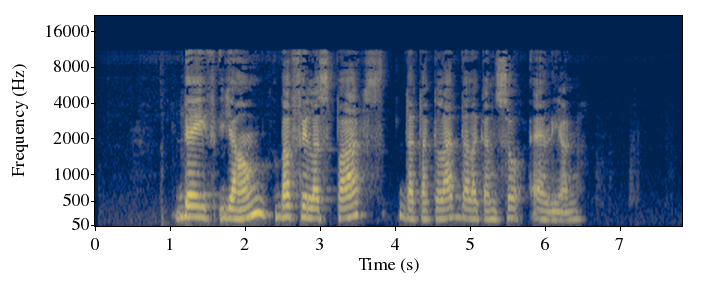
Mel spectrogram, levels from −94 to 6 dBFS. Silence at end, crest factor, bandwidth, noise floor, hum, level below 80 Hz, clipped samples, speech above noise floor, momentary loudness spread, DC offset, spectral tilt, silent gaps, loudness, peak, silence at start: 1.35 s; 20 dB; 11.5 kHz; -74 dBFS; none; -62 dBFS; under 0.1%; 55 dB; 15 LU; under 0.1%; -4.5 dB/octave; none; -19 LUFS; 0 dBFS; 1.05 s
